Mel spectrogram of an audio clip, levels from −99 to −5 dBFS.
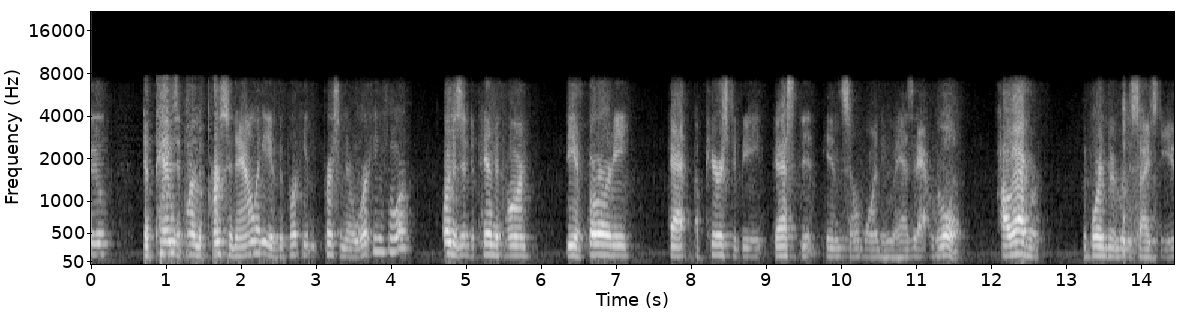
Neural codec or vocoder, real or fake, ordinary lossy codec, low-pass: codec, 16 kHz, 2 kbps, X-Codec, HuBERT features, trained on general audio; fake; Opus, 16 kbps; 7.2 kHz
